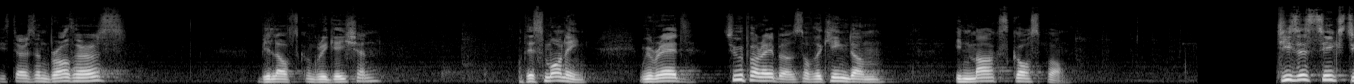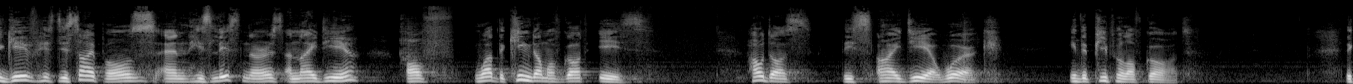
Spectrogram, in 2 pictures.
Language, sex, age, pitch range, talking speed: English, male, 40-59, 135-170 Hz, 100 wpm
